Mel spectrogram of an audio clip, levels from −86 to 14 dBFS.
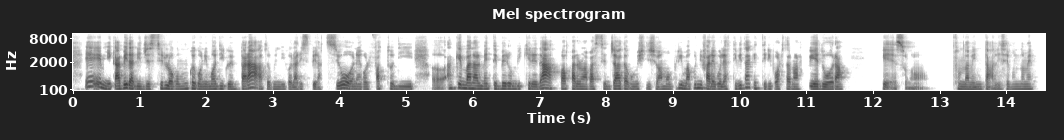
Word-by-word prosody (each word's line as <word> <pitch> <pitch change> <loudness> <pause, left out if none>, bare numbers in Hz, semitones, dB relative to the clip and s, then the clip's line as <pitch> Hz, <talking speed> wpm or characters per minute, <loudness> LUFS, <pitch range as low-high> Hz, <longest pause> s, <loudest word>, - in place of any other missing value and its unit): e 280 - +1
e - - +4
mi 155 -8 +2
capita 160 +7 +7
di 140 -2 0
gestirlo 140 +3 0
comunque 145 +4 -1
con 145 -2 -1
i - - -2
modi 145 +2 -1
che 140 - -4
ho - - 0
imparato 135 -1 +4
quindi 130 0 -7
con 130 - -6
la 125 - -2
respirazione, 145 +2 -1
col 130 -1 -7
fatto 145 +2 -5
di, 135 0 -4 0.3
ehm, - - -8
anche 185 +2 0
banalmente 155 -3 +3
bere 155 0 +2
un 150 - -1
bicchiere 145 -1 -3
d'acqua, 165 -3 +4
fare 150 -1 +2
una 140 -1 0
passeggiata 140 +2 0
come 140 0 -6
ci - - -5
dicevamo 135 0 -4
prima, 140 0 -2
quindi 195 +3 -1
fare 150 -5 +3
quelle 140 0 -1
attività 175 +9 -3
che 170 -4 -6
ti 145 - -7
riportano 140 -1 -4
al 130 0 -7
qui 145 - +2
ed 140 0 +2
ora, 135 +1 +3 0.6
che - - -3
sono, - - -2 0.4
fondamentali 130 -4 -4
secondo 135 0 -8
me. 140 +1 -6
145 Hz, 205 wpm, -24 LUFS, 135-155 Hz, 0.6 s, capita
